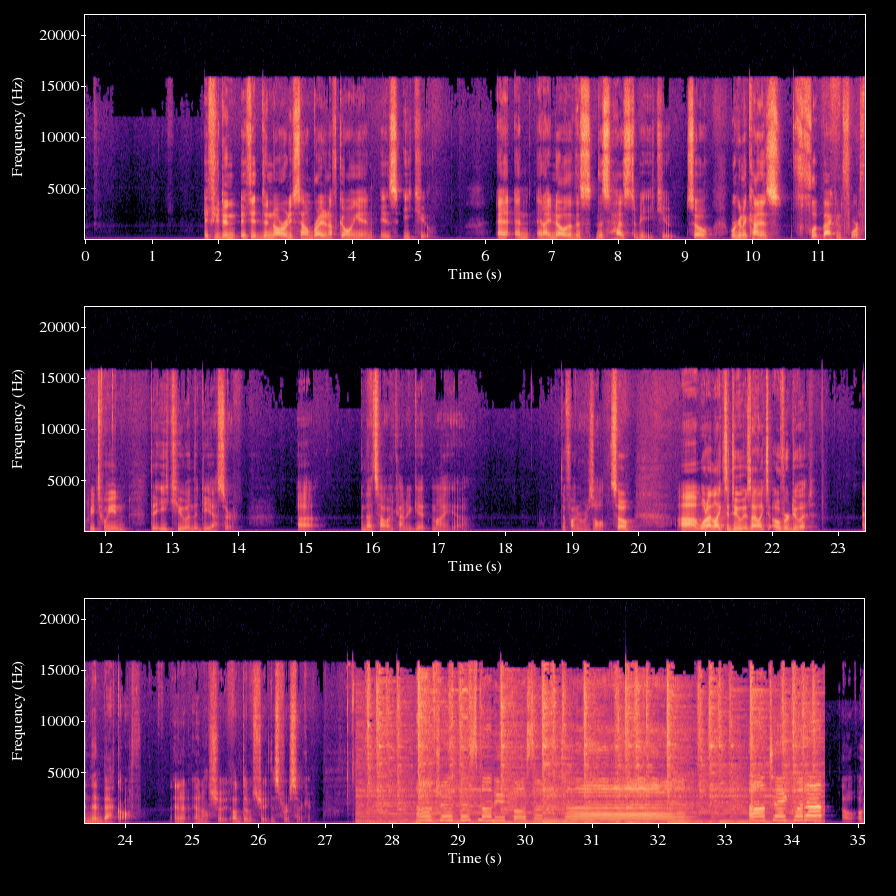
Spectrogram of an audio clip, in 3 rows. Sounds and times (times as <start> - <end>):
Speech: 1.8 - 5.3, 6.2 - 14.0, 14.9 - 17.5, 18.8 - 20.0, 20.6 - 22.7, 23.4 - 26.9, 34.8 - 35.0.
